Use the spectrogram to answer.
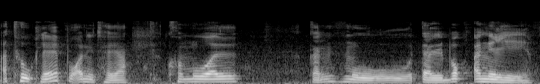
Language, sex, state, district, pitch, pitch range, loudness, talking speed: Mizo, male, Mizoram, Aizawl, 110 Hz, 100-125 Hz, -16 LUFS, 145 wpm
